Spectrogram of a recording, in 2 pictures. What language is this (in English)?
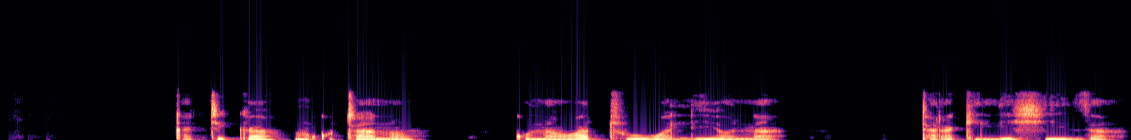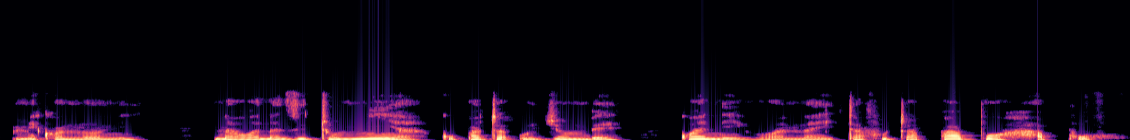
Swahili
